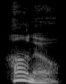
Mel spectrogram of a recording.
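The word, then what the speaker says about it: Hainaut: the county of Hano that's pronounced Hano regardless of the names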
